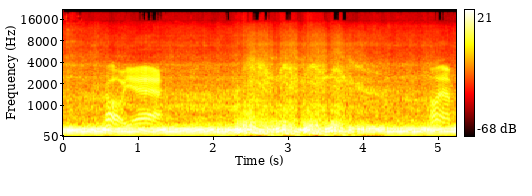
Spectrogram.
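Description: A budget motorcycle's engine runs steadily in Benidorm with a brief rev, close by, while people talk over it.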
